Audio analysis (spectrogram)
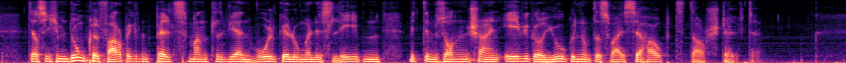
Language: German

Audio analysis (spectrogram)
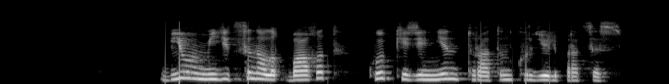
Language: Kazakh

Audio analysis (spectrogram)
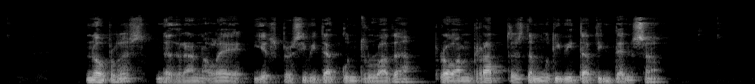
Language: Catalan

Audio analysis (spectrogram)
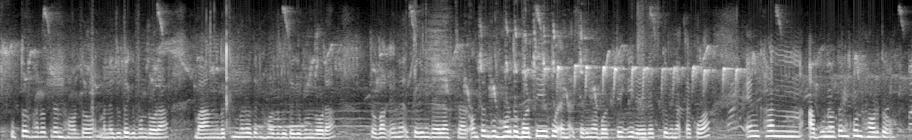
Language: Santali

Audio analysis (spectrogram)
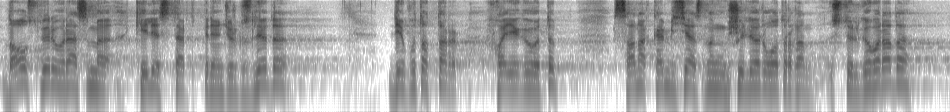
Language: Kazakh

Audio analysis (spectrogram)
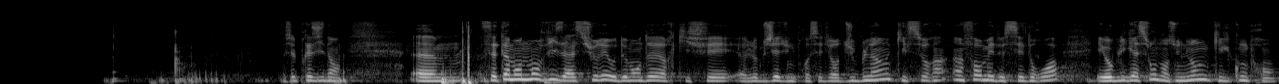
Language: French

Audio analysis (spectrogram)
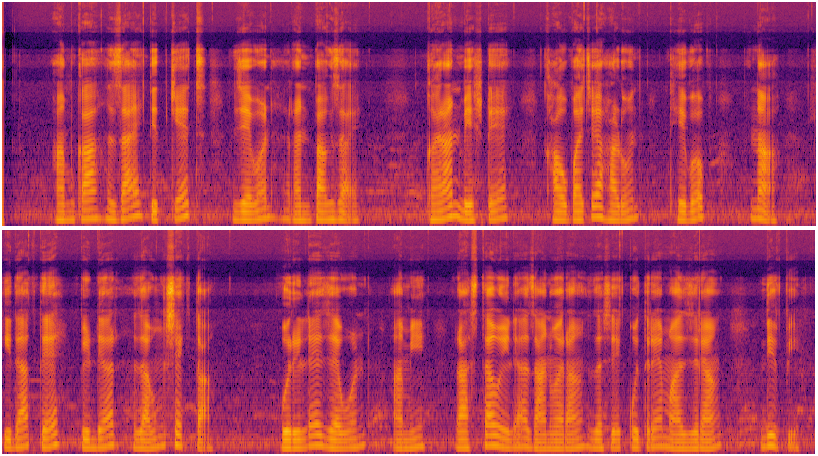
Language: Konkani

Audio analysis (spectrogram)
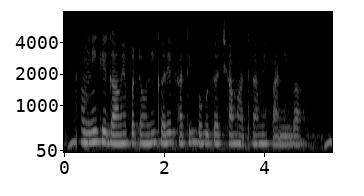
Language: Bhojpuri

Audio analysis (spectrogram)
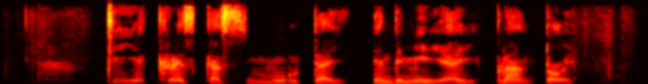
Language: Esperanto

